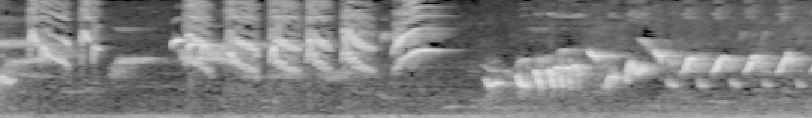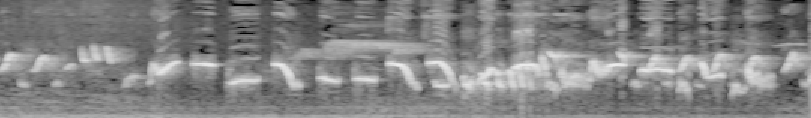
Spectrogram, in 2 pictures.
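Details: White-rumped shama (murai batu) singing a loud, varied song offered as training song for other songbirds: bursts of high chattering notes, then a fast run of short whistled phrases repeated several times a second, with sharp slurred notes near the end.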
